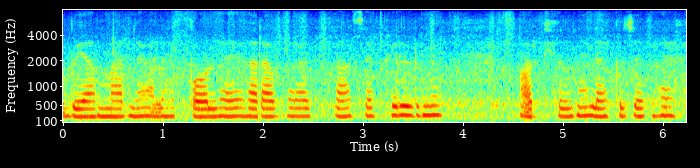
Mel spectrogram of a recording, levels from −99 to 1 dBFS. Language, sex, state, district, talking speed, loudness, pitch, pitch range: Hindi, female, Jharkhand, Garhwa, 175 wpm, -17 LUFS, 215 Hz, 205-225 Hz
